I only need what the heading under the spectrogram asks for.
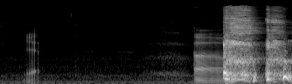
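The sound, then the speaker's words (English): Someone choking on their own saliva lets out two harsh, loud coughs in quick succession, just after a brief strained vocal sound. “No, I'm just choking on my own saliva.”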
